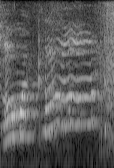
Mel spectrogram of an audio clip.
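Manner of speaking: very high, slow, delighted gasp of words; excited squeal. Real, not acted. Vlogger opening her merch, squealing with delight. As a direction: squeal it like you can't believe it.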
